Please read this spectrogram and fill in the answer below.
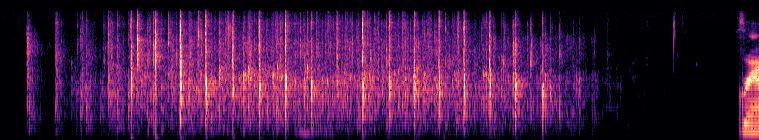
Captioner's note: applause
